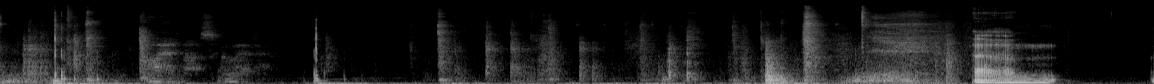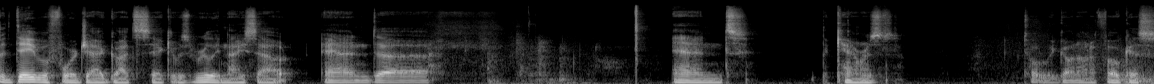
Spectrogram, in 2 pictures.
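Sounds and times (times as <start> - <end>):
door being opened with clunks, knocks and scraping handling noises: 0.0 - 1.6, 4.2 - 8.8
speech: 9.8 - 10.6, 11.5 - 16.6, 18.3 - 19.1, 19.9 - 20.6, 21.8 - 23.0.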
